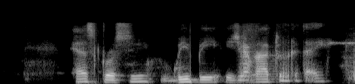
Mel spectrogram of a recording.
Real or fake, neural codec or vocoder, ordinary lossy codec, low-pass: fake; codec, 16 kHz, 1 kbps, X-Codec, HuBERT features, trained on balanced general audio; MP3, 48 kbps; 7.2 kHz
